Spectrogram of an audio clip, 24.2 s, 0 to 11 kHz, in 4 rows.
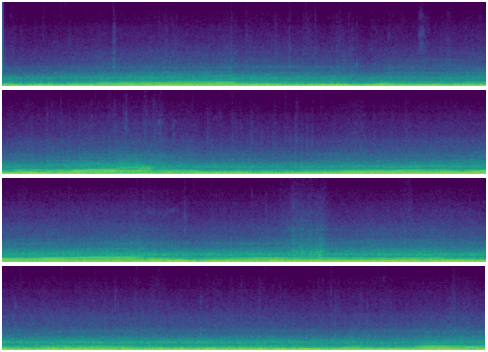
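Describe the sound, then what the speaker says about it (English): A 2022 Subaru BRZ engine revs repeatedly from inside the car, its tone rising and falling in several sweeps over a constant loud rumble, with no talking. "Revving. It's got a nice little note too."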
